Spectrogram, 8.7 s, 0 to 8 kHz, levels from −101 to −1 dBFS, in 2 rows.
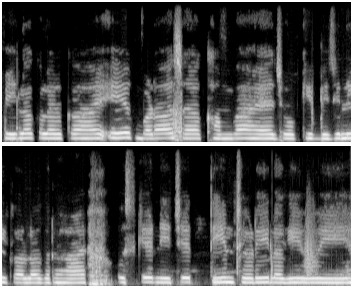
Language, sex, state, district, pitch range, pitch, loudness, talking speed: Hindi, female, Bihar, Jamui, 230-245 Hz, 235 Hz, -12 LUFS, 160 wpm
